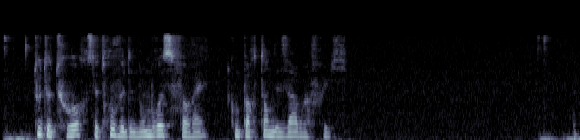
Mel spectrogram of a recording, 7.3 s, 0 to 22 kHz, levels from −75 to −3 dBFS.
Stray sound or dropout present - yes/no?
no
